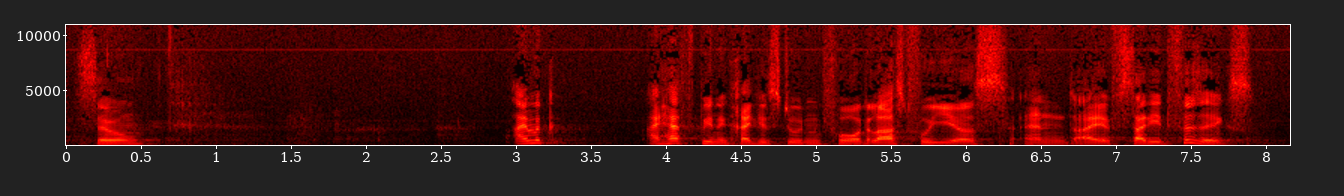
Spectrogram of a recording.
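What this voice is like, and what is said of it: German accent. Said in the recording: “I'm from Germany, so I have a weird accent.”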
